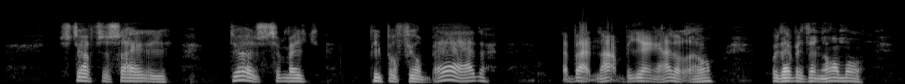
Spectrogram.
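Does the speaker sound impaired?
Yes: spinal muscular atrophy; congenital, wheelchair use whole life.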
